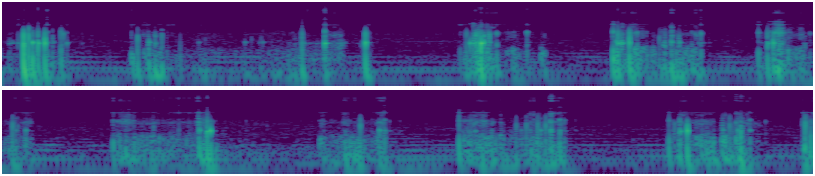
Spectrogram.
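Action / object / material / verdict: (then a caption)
scrape / abalone shell scratched with a thin metal pick / shell / none. A thin metal pick scratches the inner ridges of a hollow, ear-shaped abalone shell with a nacre interior, taped over a microphone. Quiet, crackly scraping comes in short bursts separated by brief pauses, with a faint low hum underneath.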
